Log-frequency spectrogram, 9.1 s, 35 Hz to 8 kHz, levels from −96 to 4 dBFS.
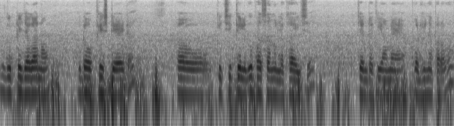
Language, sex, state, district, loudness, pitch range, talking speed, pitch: Odia, male, Odisha, Sambalpur, -17 LUFS, 125-140 Hz, 130 wpm, 135 Hz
